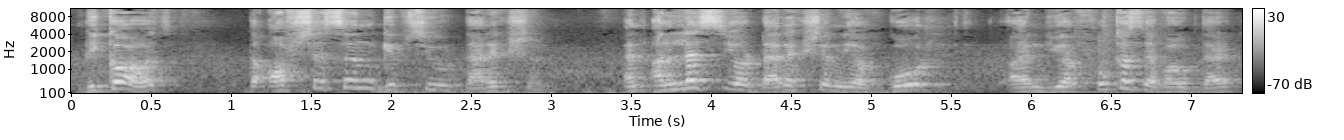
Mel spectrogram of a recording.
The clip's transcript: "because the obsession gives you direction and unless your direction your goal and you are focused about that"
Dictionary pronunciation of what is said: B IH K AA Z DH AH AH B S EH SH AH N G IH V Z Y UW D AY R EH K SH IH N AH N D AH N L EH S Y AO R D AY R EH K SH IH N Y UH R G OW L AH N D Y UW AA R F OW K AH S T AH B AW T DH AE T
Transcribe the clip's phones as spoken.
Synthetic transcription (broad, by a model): B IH K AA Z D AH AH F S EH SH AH N G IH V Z Y UW D AY R EH K SH IH N AH N D AH N L EH S Y AO R D AY R EH K SH IH N Y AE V G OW N AH N D Y UW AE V F OW K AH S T AH B AW T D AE T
